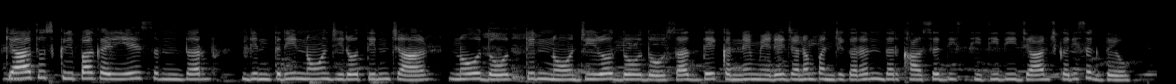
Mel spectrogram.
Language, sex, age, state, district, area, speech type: Dogri, female, 18-30, Jammu and Kashmir, Kathua, rural, read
